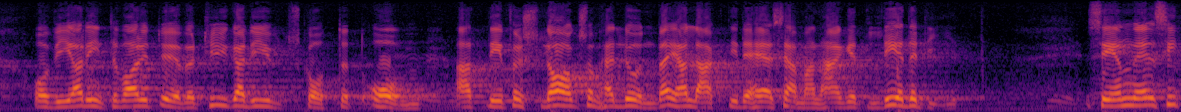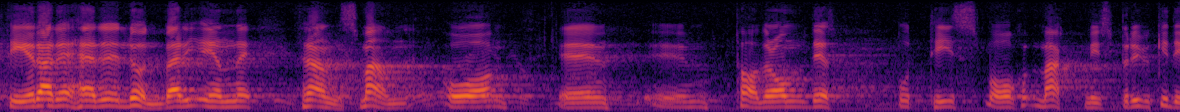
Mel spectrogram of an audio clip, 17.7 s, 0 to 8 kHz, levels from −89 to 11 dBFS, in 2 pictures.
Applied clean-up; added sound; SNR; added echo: none; none; none; none.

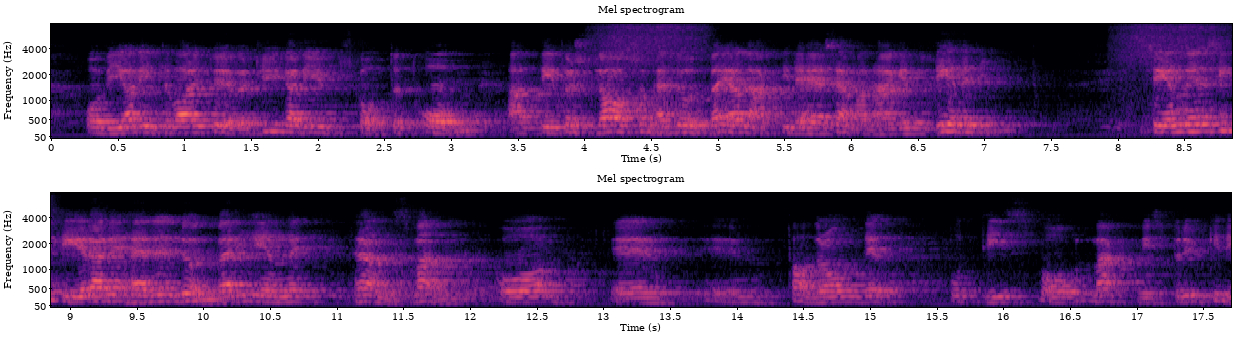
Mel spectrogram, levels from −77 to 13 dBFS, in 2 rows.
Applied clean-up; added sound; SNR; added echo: none; Fire; 17 dB; reverberation time 0.9 s.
